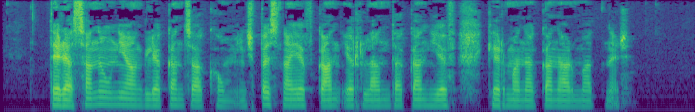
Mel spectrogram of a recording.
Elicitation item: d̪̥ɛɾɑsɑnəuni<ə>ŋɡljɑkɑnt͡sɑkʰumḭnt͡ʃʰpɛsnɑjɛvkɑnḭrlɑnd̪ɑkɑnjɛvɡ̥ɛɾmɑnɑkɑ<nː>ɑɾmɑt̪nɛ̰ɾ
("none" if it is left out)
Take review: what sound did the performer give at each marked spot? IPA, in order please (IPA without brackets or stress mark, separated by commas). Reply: ɑ, n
